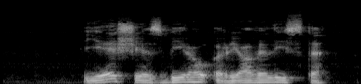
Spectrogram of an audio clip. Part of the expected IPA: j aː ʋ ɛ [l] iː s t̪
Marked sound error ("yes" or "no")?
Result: no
